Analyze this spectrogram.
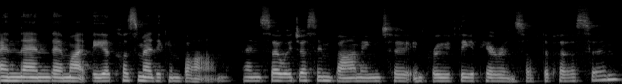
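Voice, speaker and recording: In an Australian accent, a woman speaks with a fairly low pitch and flat, monotone intonation. She keeps a moderate pace with hardly any pauses, on a very clean recording with a silent background. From Western Australia. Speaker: mortician and embalmer. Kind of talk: interview conversation.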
